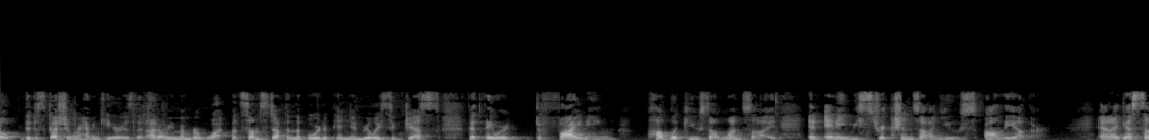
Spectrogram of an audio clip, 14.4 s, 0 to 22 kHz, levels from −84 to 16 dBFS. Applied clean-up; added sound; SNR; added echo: none; none; none; none.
